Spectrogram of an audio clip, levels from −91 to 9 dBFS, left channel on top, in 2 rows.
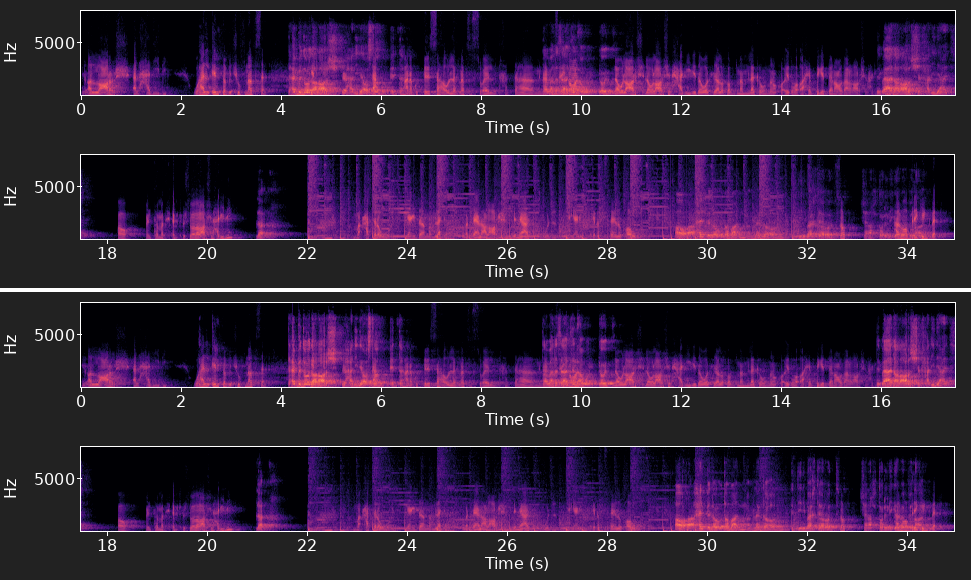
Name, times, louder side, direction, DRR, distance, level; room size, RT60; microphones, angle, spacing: voice 1, 0.0-1.7 2.2-4.7 5.2-5.3 5.8-5.9 6.4-10.0 10.6-15.9 18.2-18.4 18.8-20.5 22.9-24.9 25.2-28.6 32.4-32.8 33.7-34.6, left 4 dB, 35° left, 10 dB, 1.4 m, -35 dB
voice 2, 4.1-6.0 6.4-6.5 9.2-10.7 15.9-17.5 21.0-21.4 29.4-31.4 31.7-32.5 33.1-34.3, right 2 dB, 65° right, 6 dB, 4.0 m, -29 dB
sound 1, 22.0-32.3, left 3 dB, 60° left, 1.6 m, -40 dB
25.0 x 23.5 x 7.6 m, 1.0 s
head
